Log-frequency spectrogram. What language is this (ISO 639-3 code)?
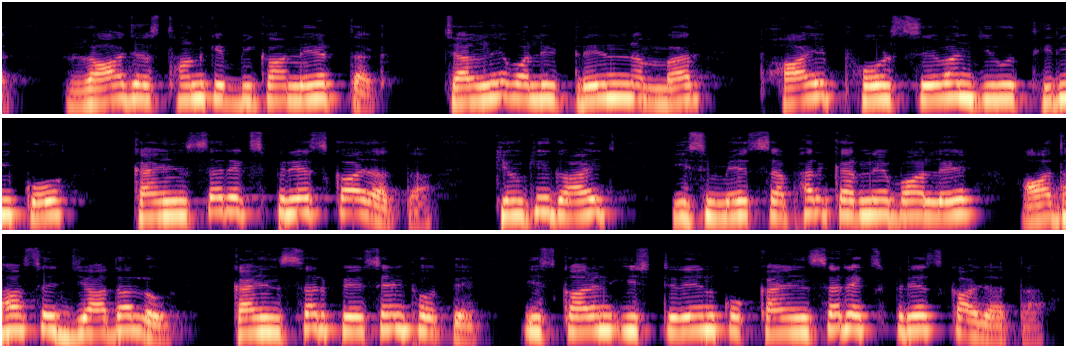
hin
